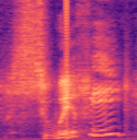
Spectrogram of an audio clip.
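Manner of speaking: a sudden realization called out; surprised call. Retold or imitated. Calling coworker's nickname, surprised.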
